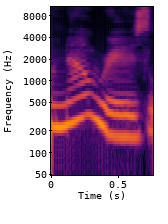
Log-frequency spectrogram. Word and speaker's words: Nowruz: Like, the Persian word N-O-W pronounced no means new. And the word R-U-Z, ruz, means day. So Nowruz literally means starting a new day.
